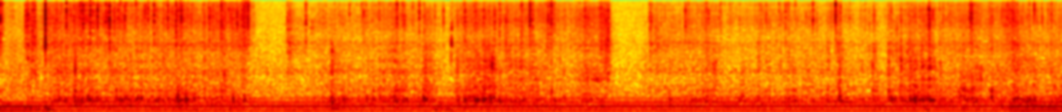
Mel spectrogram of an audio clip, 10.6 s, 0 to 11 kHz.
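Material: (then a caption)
Metal sequins. Long black nails scratch and trace across flat silver sequin fabric, making a dense, bright, crinkly rasping with many small clicks. The scratching runs almost continuously, briefly easing at around 2.5 and 6 seconds, over a faint steady low hum.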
